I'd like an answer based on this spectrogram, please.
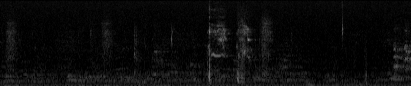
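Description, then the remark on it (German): A few harsh coughs from a speaker giving a Bible teaching burst out around the middle, followed by lighter throat-clearing sounds, with soft murmuring voice and quiet background noise before and after. “Mein Husten war schon mal aromatischer, ne? Irgendwie melodischer so.”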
